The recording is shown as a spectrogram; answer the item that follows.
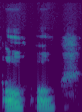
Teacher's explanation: This is like the O in the English word old, so O, O. It's about twice as long or double as the Coptic short O, so it's a long O in effect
